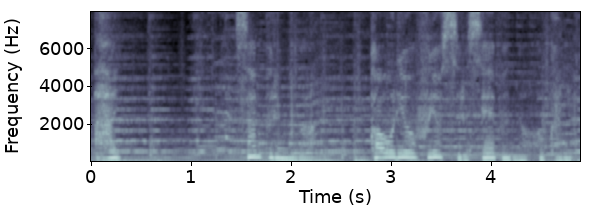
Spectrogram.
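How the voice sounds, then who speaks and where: A woman playing a composed, polite young perfumer in a Japanese game dub, formal, analytical and measured in manner. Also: a little high, lively intonation. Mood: clinical, measured. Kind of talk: Japanese anime game dubbing. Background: background music.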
